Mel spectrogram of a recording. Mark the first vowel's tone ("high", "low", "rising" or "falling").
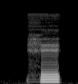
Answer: high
